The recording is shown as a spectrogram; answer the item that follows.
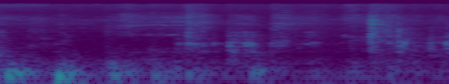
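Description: Unboxing handling noise: a couple of soft low knocks against a cardboard box near the start, then faint rustling of a clear plastic wrapper as a mouse pad is pulled out.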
